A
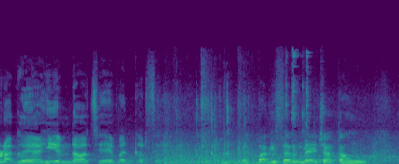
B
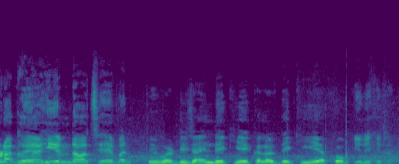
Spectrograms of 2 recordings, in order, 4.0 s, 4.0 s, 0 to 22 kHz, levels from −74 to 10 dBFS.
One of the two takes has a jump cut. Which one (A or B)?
B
